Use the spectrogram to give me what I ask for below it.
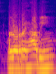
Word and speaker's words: rejabín: recabitas, en este caso a los rejabín, que se pronuncia así en hebreo.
